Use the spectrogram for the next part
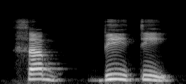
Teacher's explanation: Thabbiti. Ba is being pronounced twice. So it has a shadda.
